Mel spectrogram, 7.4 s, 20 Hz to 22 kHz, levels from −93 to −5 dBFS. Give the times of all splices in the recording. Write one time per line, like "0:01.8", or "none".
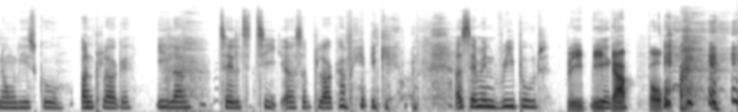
none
